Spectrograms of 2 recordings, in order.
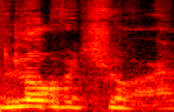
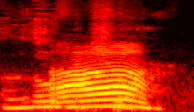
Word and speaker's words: Louverture: Yeah, like it's Louverture, like a long O, L, Louverture. Louverture. Okay. As in Toussaint Louverture.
